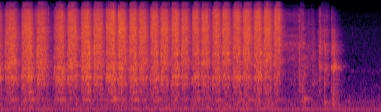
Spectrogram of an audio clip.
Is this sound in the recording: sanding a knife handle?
yes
